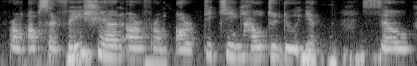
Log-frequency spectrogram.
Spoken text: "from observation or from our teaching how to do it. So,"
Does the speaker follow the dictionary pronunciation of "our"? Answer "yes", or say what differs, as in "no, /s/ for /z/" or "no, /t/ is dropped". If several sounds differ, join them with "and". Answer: yes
